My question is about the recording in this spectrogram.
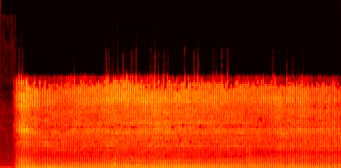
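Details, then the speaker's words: Two-stroke tuk-tuk: steady but uneven buzz, beat lurching and stumbling; runs lumpy and stalls, carb may need adjustment, cause not pinned down. "Although it does run, it runs lumpy, it stalls, it doesn't real"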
